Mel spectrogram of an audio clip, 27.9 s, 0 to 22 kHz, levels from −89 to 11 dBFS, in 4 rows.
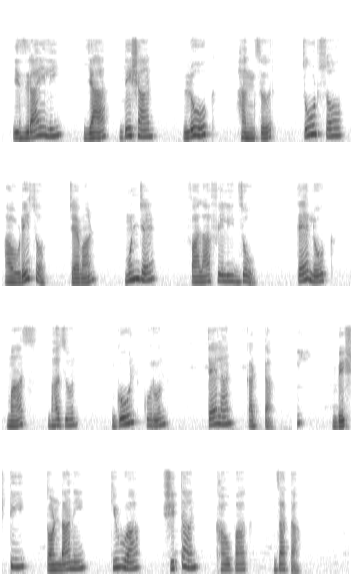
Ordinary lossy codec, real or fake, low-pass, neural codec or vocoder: MP3, 96 kbps; real; 7.2 kHz; none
